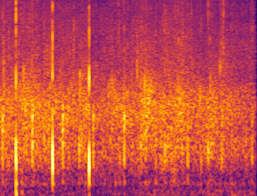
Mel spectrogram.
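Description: An audience applauds to welcome the Manning campus with soft, continuous clapping. A few sharper individual claps stand out from the steady patter.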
